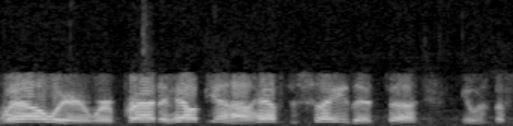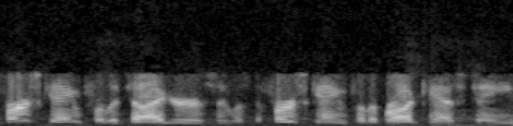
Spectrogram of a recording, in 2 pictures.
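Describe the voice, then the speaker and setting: With a Southern US accent, a man speaks at a moderate pace in a fairly high pitch, showing ordinary pitch variation and big swings in loudness. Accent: US South (Tennessee). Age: 60s. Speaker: play-by-play radio broadcaster. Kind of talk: phone interview. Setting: phone call.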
